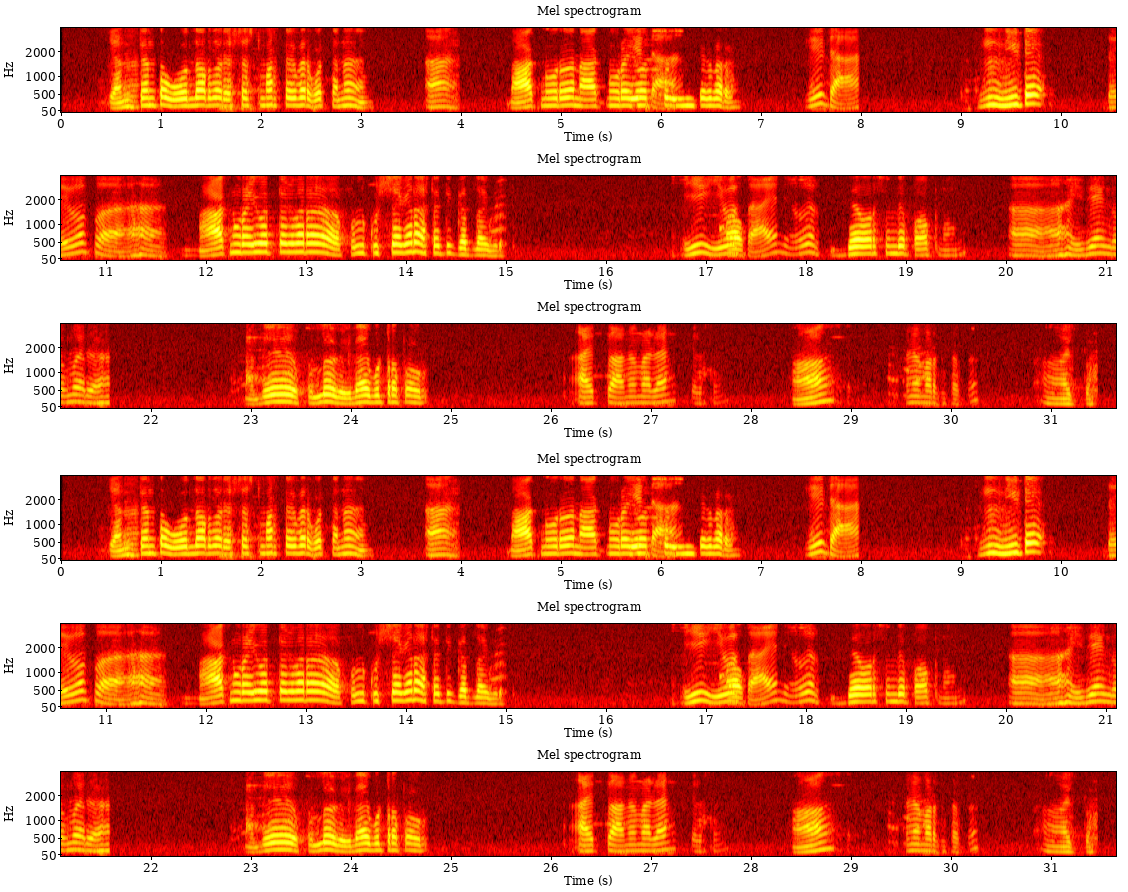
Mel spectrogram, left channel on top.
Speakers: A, on the left; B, on the right.
A: ಎಂತ
B: ಹ
A: ಓದಲಾರ್ದವ್ರು ಎಷ್ಟ ಎಷ್ಟ ಮಾರ್ಕ್ಸ್ ತೆಗ್ದವುರ್ ಗೊತ್ತೇನಾ
B: ಹ
A: ನಾಕ್ನೂರು ನಾಕ್ನೂರ
B: ನೀಟಾ
A: ಐವತ್ತು ಇದಾರ
B: ನೀಟಾ
A: ಹ್ಮ್ ನೀಟೇ
B: ದೈವಪ್ಪ ಹ
A: ನಾಕ್ರ ಐವತ್ತಗದಾರ ಫುಲ್ ಖುಷಿ ಆಗಾರ ಅಷ್ಟೈತ್ತಗ ಗದಲ ಆಗ್ಬಿಡ್
B: ಈ ಇವರ್
A: ಪಾಪ್
B: ಸಾಯನು ಇವ
A: ಇದೇ ವರ್ಷಿಂದೆ ಪಾಪ ನಾನು
B: ಹಾ ಇದೇಂಗ ಗೊಮ್ಮಾರ
A: ಅದೇ ಫುಲ್ ಇದಾಯ ಬಿಟ್ರಪ್ಪ ಅವ್ರು
B: ಆಯ್ತು ಆಮೆ ಮಾಡೆ ಕೆಲ್ಸ
A: ಹಾ ಹ
B: ಮಾಡ್ತೀನಿ ಸ್ವಲ್ಪ
A: ಆಯ್ತಾ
